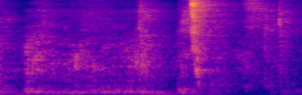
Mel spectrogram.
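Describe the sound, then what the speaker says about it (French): Pet dogs playing indoors, giving short soft whimpers, grunts and a brief yelp, close and faint with small scuffling sounds. "Je suis désolée si vous entendez mes chiens en train de jouer."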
